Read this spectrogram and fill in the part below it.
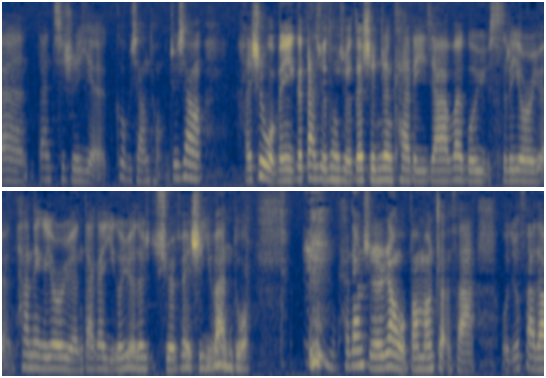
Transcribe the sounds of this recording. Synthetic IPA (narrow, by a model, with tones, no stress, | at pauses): t̪a˥˧nt̪a˥˩nt͡ɕʰi˧˥ʂɻ̩˧˥jɛ̰˨˩kɤ˥˧pu˥˩ɕjɑ˧˥ŋt̪ʰʊ̰˨˧˦ŋt͡ɕjo˥˧ʊɕ̬jɑ˥˧ŋ | xa˧˥ɪʂɻ̩˥˩wɔ˨˩mə˦ni˧˥ɡə˧t̪a˥˩ɕɥɛ˧˥t̪ʰʊ˧˥ŋɕ̬ɥɛ˧˥t͡sa˥˩ɪʂə˥nʈ͡ʂə˥˩ŋkʰa˥ɪlə˨i˥˩t͡ɕja˥wa˥˩ɪkwɔ˧˥y˨˩sɹ̩˥d̪ə˧jo˥˧ʊə˞˧˥ɥɛ̰˧˥nt̪ʰa˥na˥˩ɡə˩jo˥˧ʊə˞˧˥ɥɛ˧˥nt̪a˥˧ka˥˩ɪi˧˥ɡə˧ɥɛ˥˩d̪ə˩ɕɥɛ˧˥fe˥˧ɪʂɻ̩˥˩i˧˥wa̰˥˩nt̪wɔ˥ | t̪ʰa˥t̪ɑ˥ŋʂɻ̩˧˥ʂ̩˥˧ɻɑ˥˩ŋwɔ˨˩pɑ˥ŋmɑ˧˥ŋʈ͡ʂwa̰˨˩nfa˧˥ | wɔ˨˩t͡ɕjo˥˩˧ʊfa˥t̪ɑ˥˧˩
